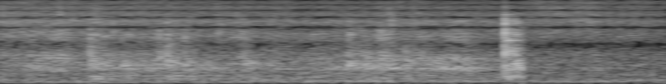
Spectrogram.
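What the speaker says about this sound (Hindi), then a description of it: "अब इन सारी चीजों को हम अच्छी तरह भून लेंगे" Spices and paste for palak paneer sautéing in a pan, a steady low sizzle with soft stirring scrapes throughout and one sharper clink near the end.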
